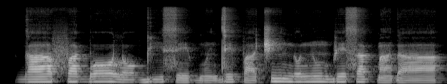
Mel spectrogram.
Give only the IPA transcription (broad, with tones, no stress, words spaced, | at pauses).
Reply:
ɡaː˦fa˦ɡ͡bɔ˦ lɔ˧ɡ͡bi˧se˨ ɡʷĩ˨ de˧pa˨t͡ʃĩ˦ no˦nũ˦be˦sa˦ k͡pã˧ɗaː˧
